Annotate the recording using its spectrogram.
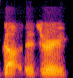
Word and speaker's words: Dockta Dre: My name is Andre, but I go by a stage name as Dr. Dre, D-O-C-K-T-A-D-R-E. It sounds similar to the, you know, the beat maker Dr. Dre, but I had to spell it a little different.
